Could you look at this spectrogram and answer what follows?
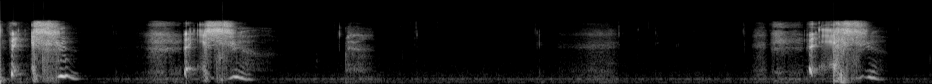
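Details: Female, in a long fit of really rapid quadruple sneezes with some coughing from losing breath: a rapid series of sharp sneezes in quick doubles and triples with soft breaths between; sneezing fit.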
